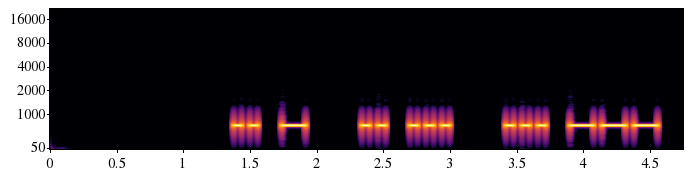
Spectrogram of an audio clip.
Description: Morse code, heard as a keyed tone, about 20 wpm, 700 Hz. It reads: IT IS SO
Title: Sentences from Top 1000 Words - Review Part 3 - 20wpm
